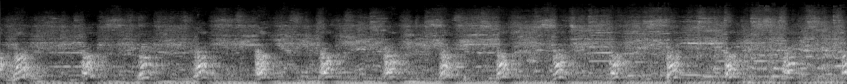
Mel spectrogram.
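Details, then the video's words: Leo, a German Shepherd that stands guard at the house gate day and night, barks steadily about every half second, a rhythmic series of sharp woofs over a continuous music bed. "दिवस-रात्र गेटसमोर उभ राहून Protect करतो Leo The German Shepherd | घराचा खरा रक्षक"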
